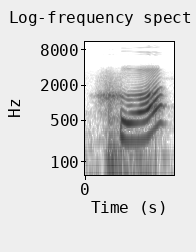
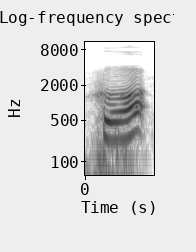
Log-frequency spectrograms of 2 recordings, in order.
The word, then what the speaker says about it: 和: The English letter E is pronounced as and it sort of sounds like UH in English. Now repeat after me. 和, 和.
